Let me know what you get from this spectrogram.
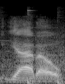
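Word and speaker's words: Yaddo: said Yad instead of Yad yep well a lot of people say Yad it's it it seems like the natural but it's actually supposed to rhyme with Shadow because the uh the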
